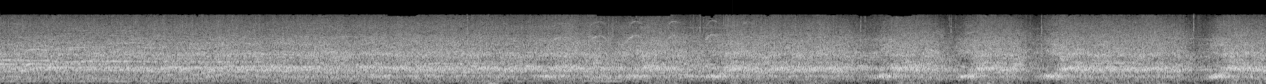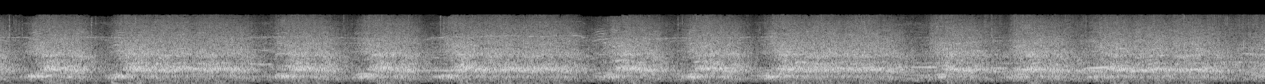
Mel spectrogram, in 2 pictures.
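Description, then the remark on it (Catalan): A large crowd in the Plaça del Blat roars and cheers continuously at the celebration of the vella, with rhythmic bursts of shouting rising and falling in regular pulses through the second half, loud and dense throughout. “Sentim-ho, perquè val la pena veure i viure en aquesta plaça del Blat la celebració de la vella.”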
